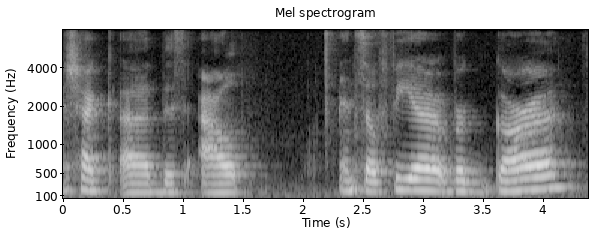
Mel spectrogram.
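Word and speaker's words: Sofía Vergara: definitely want to check uh this out and Sophia varara is how you say her name she's uh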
